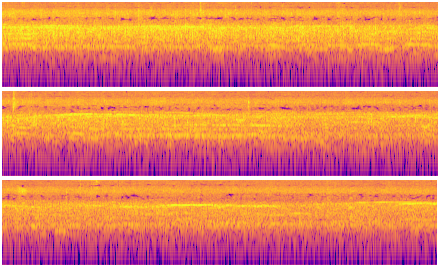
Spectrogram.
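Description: Live band music plays loudly through big loudspeakers, heard from far back in the crowd.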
